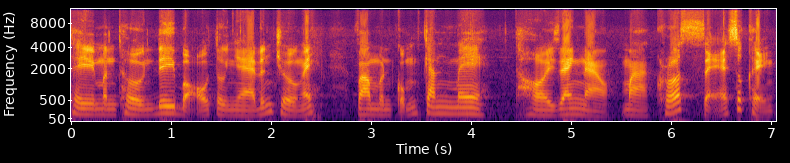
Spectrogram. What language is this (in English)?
Vietnamese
